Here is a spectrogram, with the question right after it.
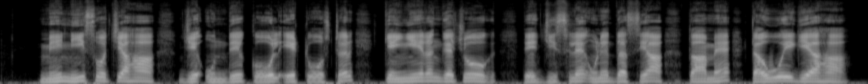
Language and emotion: Dogri, surprised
